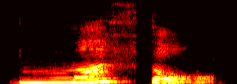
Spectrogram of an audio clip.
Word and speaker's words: muscle: are silent now tricky what's this word muscle in this case kind of similar but the c is silent ma full so that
